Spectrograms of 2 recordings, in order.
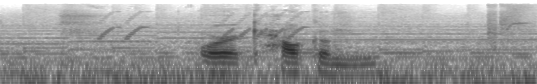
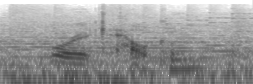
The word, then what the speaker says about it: Orichalcum: Orichalcum, which took me a long time to... I think that's the way you're supposed to pronounce it. Orichalcum.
